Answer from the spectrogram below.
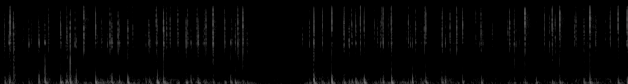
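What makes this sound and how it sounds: A green mirror-glass mosaic sphere held in the hands is tapped and scratched with long acrylic nails, producing rapid, bright, sharp clicks and light scraping. The tapping pauses briefly near the middle, then resumes in quick bursts with no ring after each hit.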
